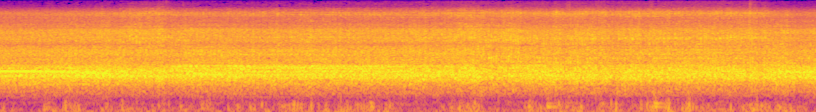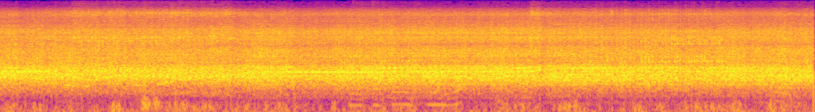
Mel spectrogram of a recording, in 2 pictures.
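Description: A tractor engine roars and strains close by.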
